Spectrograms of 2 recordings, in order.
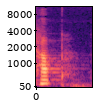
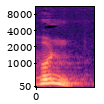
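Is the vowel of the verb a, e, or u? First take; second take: a; u. First: The verb is said with an a vowel. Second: The verb is said with a u vowel. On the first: This is the front Palatinate form. "wenn Sie in die Vorderpfalz gehen, dann sagen die ich hab" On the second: This is the northern Palatinate form. "gehen in die Nordpfalz, ja, dann sagen die Leute hun"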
